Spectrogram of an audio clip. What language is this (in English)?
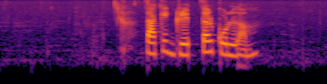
Bangla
